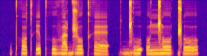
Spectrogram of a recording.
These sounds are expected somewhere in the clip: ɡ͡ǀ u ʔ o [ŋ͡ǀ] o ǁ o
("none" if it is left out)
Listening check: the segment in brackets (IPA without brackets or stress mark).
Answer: ŋ͡ǀ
